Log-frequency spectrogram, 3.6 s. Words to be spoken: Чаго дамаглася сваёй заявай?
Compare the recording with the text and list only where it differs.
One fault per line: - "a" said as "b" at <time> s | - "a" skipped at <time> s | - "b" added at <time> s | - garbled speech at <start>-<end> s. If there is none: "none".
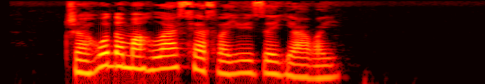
none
